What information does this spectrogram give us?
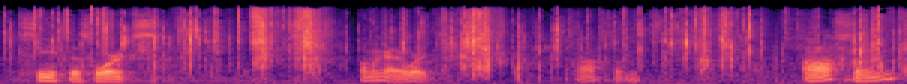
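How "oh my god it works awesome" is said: usual speaking voice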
